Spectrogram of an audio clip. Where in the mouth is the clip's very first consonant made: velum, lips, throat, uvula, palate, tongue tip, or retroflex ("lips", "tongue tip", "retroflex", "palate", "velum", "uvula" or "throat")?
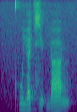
velum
